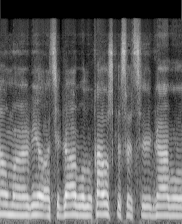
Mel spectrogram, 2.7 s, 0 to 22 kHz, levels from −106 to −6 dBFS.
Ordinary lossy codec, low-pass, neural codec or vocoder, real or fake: Opus, 24 kbps; 14.4 kHz; codec, 44.1 kHz, 2.6 kbps, SNAC; fake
